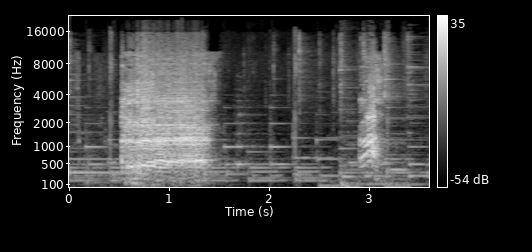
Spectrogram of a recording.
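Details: One long, loud, forced burp with music behind it, then a shorter burp, in a burping loudness contest; deliberate belching.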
